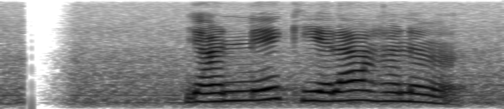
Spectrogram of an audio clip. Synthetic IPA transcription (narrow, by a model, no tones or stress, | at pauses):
janːekijəlaːɦanəʋə̰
